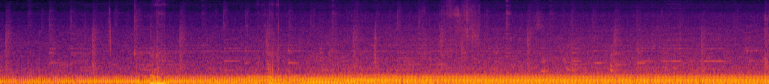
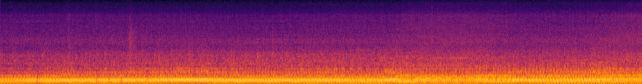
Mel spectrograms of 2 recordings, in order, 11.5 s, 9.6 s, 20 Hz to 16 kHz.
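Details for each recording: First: 1991 Nissan Skyline GTR R32 inline-six with its Jasma exhaust freshly repaired and refitted after running without the muffler; smooth, even drone with a throttle blip, no rattles or leaks; normal exhaust note. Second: 1991 Nissan Skyline GTR R32 at startup, exhaust partly cut away after accident damage, no muffler: a loud, raw engine holding a low rumbling idle with a brief blip.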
